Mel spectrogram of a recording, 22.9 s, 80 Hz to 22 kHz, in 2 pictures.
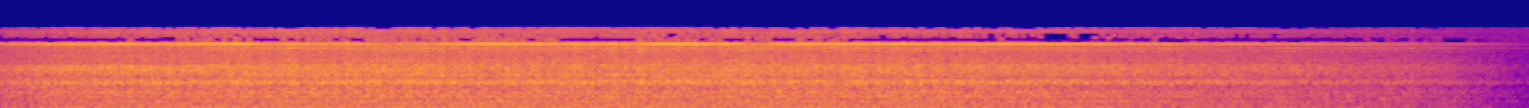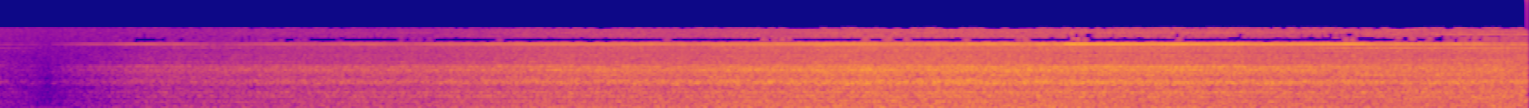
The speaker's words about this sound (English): Just 30 minutes exactly since we took off from Kloten Airport in Zurich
